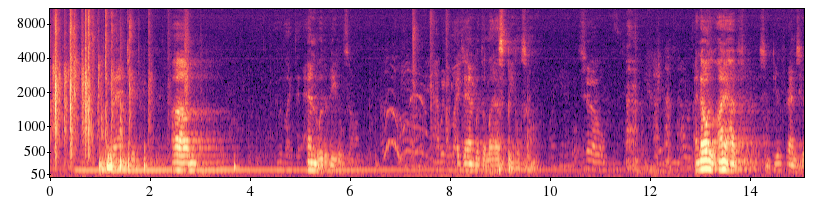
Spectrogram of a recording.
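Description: An older man speaks into a microphone, calmly, with pauses, heard through loudspeakers.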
